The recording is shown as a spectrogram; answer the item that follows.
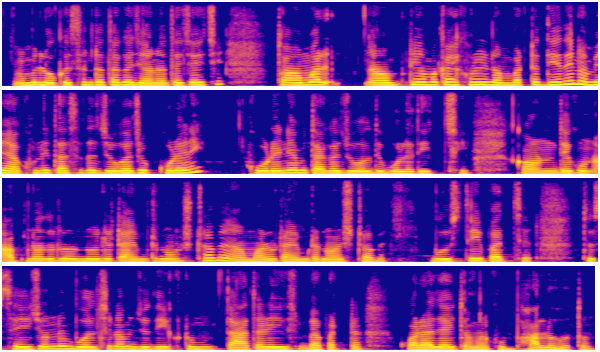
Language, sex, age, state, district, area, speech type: Bengali, female, 18-30, West Bengal, Jalpaiguri, rural, spontaneous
